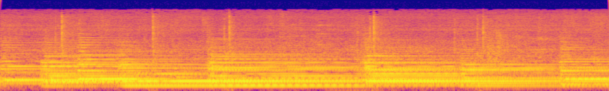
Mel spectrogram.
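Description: Portable electronic keyboard played with a piano sound, slow held chords changing every second or so.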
